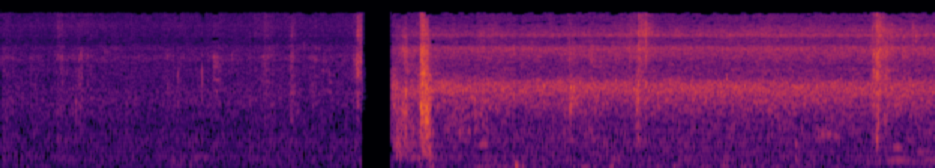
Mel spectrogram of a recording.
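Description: Footsteps on a dry, leaf-littered dirt trail: faint at first, then, after a brief dropout about halfway through, louder over a steady high hiss, with a few short crunching steps.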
